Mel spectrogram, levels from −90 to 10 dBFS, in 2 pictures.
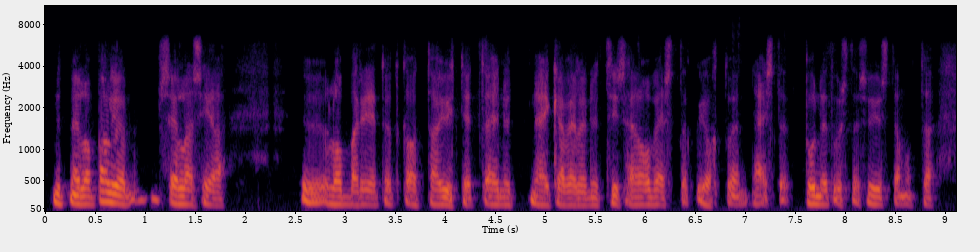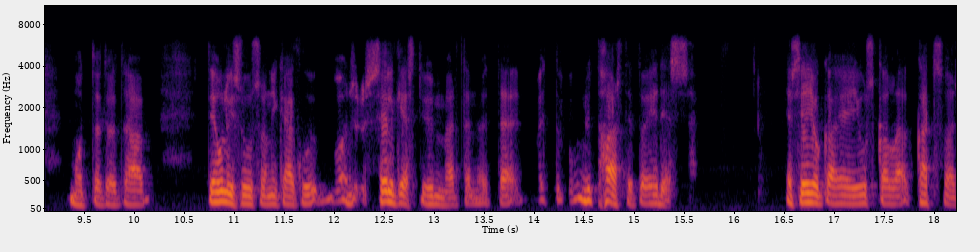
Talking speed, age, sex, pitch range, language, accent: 140 wpm, 60-79, male, 120-160 Hz, Finnish, native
